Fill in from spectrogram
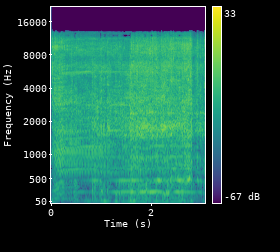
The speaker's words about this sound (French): Je le déglace avec la crème qui est chaude. On va ajouter le beurre, une pincée de fleur de sel donc là, ce que je vais faire, c'est que je vais lisser ma crème avec un mixeur plongeant.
